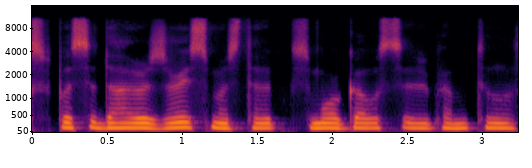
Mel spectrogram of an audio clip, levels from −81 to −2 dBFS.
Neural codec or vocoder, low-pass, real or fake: codec, 24 kHz, 0.9 kbps, WavTokenizer, large speech release; 10.8 kHz; fake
